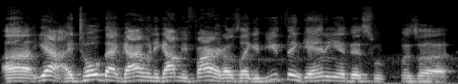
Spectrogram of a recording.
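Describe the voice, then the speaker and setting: A man's voice: fairly high pitch, a little fast, a little mellow. A man talking as an interview guest in a blunt, brash, profane way. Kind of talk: casual conversational interview.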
